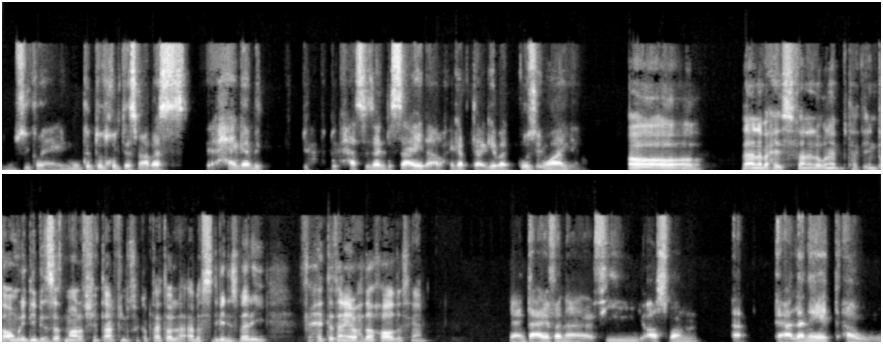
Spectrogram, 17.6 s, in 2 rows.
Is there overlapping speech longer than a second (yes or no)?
no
